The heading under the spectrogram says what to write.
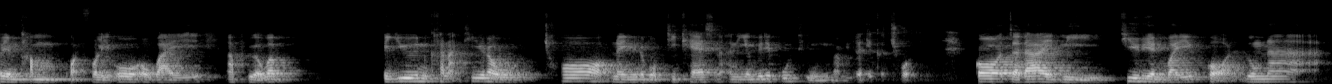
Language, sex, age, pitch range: Thai, male, 20-39, 120-150 Hz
